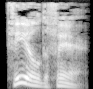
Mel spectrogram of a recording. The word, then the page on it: fieldfare: British English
